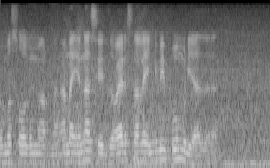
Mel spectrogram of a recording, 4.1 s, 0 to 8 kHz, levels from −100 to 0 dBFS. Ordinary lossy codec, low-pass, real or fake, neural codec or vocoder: MP3, 64 kbps; 7.2 kHz; real; none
